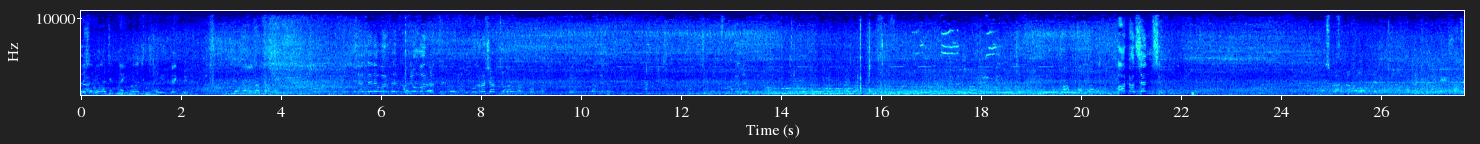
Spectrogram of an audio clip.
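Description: Several men talk with one another outdoors nearby.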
